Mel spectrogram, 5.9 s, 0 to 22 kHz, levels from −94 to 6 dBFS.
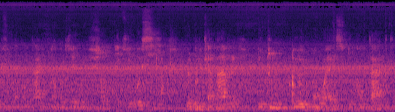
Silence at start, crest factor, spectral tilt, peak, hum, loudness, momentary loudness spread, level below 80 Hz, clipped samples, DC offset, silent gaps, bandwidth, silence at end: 0 s; 20 dB; -4.5 dB/octave; -12 dBFS; none; -31 LUFS; 4 LU; -56 dBFS; under 0.1%; under 0.1%; none; over 20 kHz; 0 s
